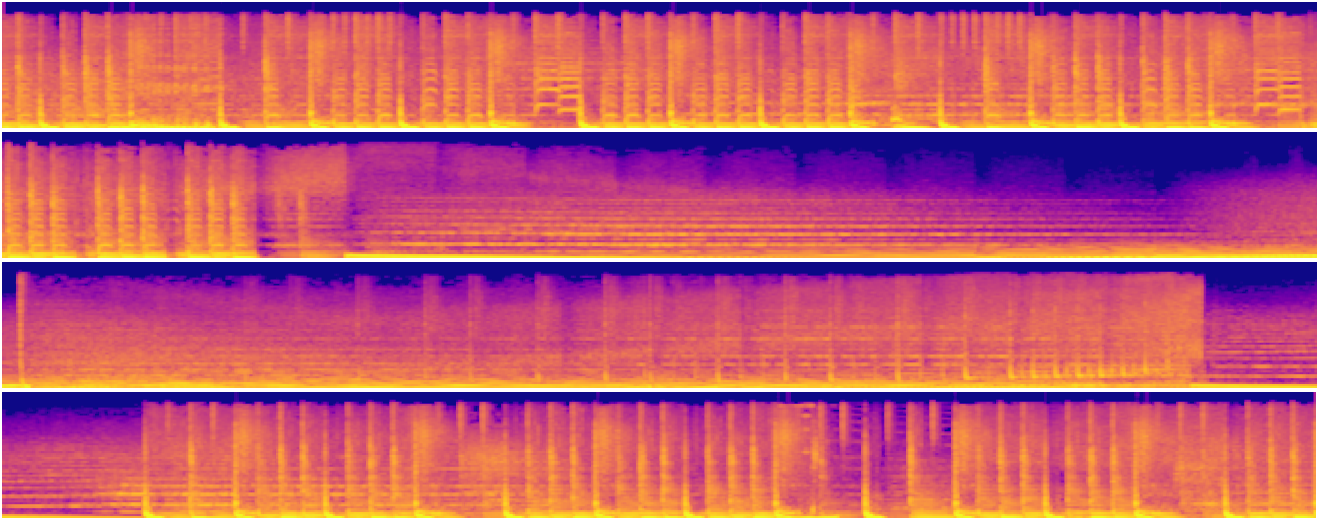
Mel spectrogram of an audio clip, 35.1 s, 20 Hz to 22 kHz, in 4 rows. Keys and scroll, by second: 0.8 ctrl+z, 9.2 shift+F2, 14.8 F3, 17.5 F3, 18.1 Escape.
